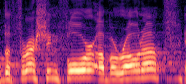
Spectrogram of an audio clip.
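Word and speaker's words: Araunah: Arona is how you pronounce that.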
